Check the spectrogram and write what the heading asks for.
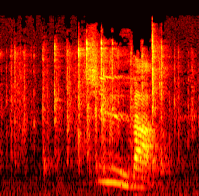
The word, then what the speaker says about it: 신라: 그리고 유음화는 니은이 리을의 영향을 받아 유음, 리을로 바뀌어 발음되는 현상으로 대표적으로는 신라가 있죠. 신라.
